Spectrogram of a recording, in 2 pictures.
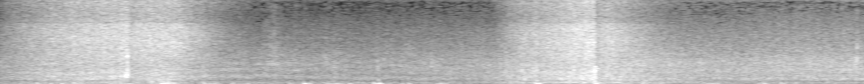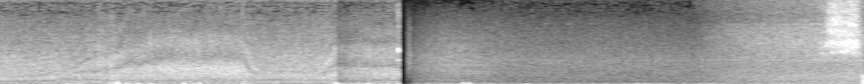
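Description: A mountain river rushes past while people wade across it, a broad, loud wash of flowing water mixed with gusty wind buffeting the microphone, with no voices over it.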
